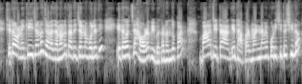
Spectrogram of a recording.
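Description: Her voice sits high in pitch. The woman's intonation is lively. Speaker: vlogger. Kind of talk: vlog walkthrough narration. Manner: casual, chatty.

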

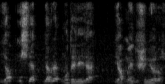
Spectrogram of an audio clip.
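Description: Over light background noise, a man with a fairly high pitch talks at a fairly slow pace. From Turkey. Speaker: village headman. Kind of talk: interview. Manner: halting, many fillers. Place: office. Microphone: camera far.

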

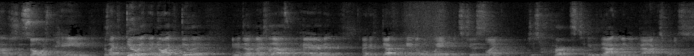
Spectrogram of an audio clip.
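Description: A man speaks at a moderate pace with ordinary pitch variation, his voice carrying strong room echo over light background noise. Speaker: fitness vlogger. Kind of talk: casual vlog chat. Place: gym. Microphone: camera far.

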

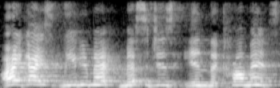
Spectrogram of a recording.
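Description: A woman speaks in a raised, projected voice at a fairly quick pace. Audible room echo surrounds her. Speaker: teacher. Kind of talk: casual tutorial vlog chat. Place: home room. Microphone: phone near.

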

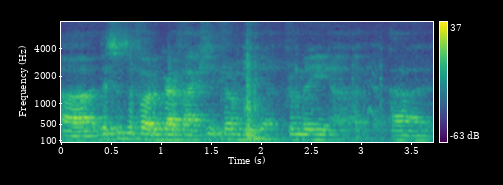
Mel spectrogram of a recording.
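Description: Over light background noise and with audible room echo, a man speaks in a monotone, flat intonation. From Puerto Rico. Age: 60s. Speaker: artist and curator. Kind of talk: lecture. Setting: stage with audience. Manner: halting. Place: hall. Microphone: podium.

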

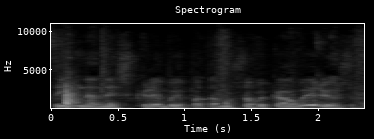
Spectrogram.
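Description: Audible room echo surrounds a man speaking fast at a medium pitch with ordinary pitch variation.

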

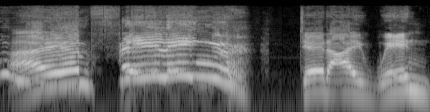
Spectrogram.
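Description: A man puts on a character voice, pitched high. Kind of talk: comic impression. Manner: menacing, grandiose.

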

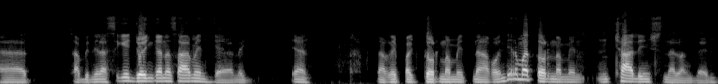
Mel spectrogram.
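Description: A man's dark, mellow tone in a dry, close sound with no echo. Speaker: travel vlogger. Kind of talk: vlog narration. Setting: bowling and arcade venue.

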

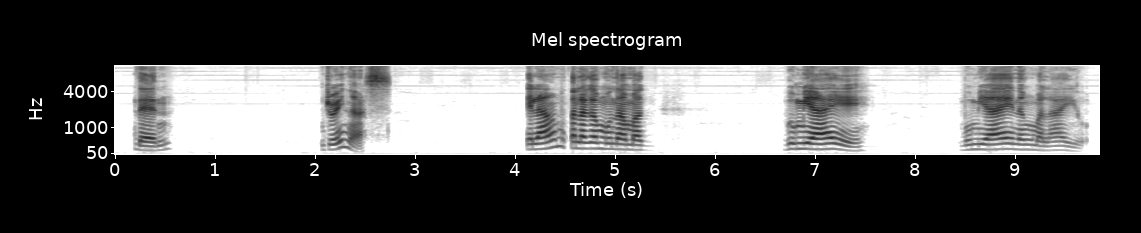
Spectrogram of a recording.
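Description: Faint music sits in the background as a woman speaks with lively intonation in a dry sound with no echo. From Philippines. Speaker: trading mentor; trading mentor livestreamer. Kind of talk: live stream. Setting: livestream. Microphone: webcam.

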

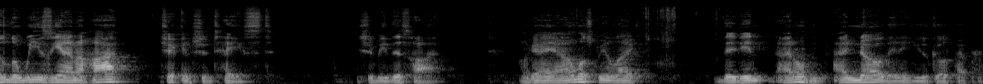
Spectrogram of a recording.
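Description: Someone speaks at a fairly slow pace with long, frequent pauses in a room with audible echo. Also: man. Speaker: food reviewer. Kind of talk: casual food review vlog. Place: home room. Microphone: phone near.

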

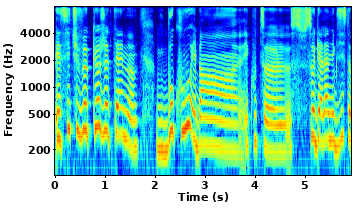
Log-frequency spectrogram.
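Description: The woman's voice sits fairly high and shows ordinary pitch variation. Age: 20s. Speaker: dating video advertiser. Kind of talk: personal dating ad. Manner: hesitant, many fillers. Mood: playful, teasing. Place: studio.

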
